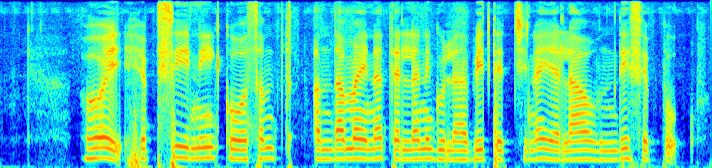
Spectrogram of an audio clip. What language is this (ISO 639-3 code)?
tel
